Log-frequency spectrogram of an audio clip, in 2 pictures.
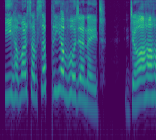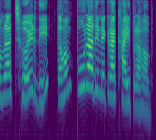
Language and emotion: Maithili, happy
